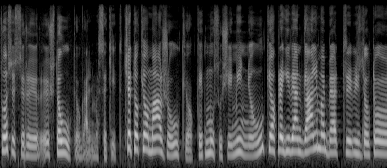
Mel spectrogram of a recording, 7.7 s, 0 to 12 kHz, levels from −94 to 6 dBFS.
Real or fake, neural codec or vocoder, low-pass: real; none; 10.8 kHz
